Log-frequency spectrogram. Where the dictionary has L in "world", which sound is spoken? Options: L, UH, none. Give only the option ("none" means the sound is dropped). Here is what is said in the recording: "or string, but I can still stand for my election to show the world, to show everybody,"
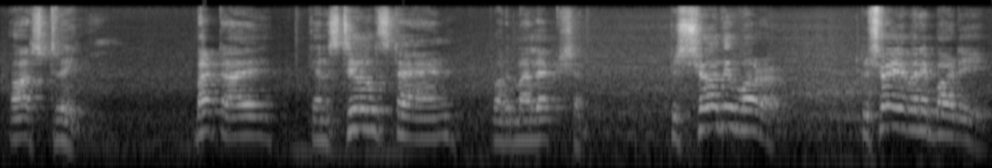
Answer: none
